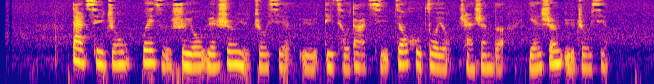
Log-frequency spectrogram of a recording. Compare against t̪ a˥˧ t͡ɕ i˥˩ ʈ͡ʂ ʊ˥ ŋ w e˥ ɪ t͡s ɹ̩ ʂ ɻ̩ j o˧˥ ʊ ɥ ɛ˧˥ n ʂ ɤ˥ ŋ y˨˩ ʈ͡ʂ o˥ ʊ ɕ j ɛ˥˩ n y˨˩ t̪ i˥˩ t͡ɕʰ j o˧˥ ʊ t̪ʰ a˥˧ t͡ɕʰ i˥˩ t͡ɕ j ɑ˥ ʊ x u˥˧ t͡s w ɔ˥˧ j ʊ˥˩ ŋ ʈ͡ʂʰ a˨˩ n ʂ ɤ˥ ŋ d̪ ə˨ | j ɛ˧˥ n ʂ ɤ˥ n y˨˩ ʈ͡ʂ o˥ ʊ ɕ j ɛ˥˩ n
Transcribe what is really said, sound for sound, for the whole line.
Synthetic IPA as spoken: t̪ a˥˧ t͡ɕʰ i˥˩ ʈ͡ʂ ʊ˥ ŋ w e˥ ɪ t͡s ɹ̩ ʂ ɻ̩ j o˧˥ ʊ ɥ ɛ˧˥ n ʂ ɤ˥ ŋ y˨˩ ʈ͡ʂ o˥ ʊ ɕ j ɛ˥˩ n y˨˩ t̪ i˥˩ t͡ɕʰ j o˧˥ ʊ t̪ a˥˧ t͡ɕʰ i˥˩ t͡ɕ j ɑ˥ ʊ x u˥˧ t͡s w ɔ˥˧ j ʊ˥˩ ŋ ʈ͡ʂʰ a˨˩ n ʂ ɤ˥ ŋ d̪ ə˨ | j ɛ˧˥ n ʂ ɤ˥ ŋ y˨˩ ʈ͡ʂ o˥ ʊ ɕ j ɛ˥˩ n

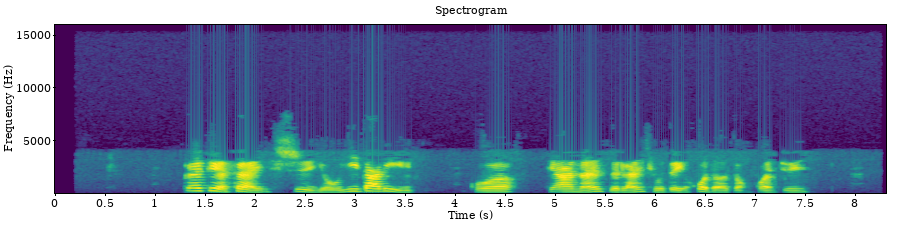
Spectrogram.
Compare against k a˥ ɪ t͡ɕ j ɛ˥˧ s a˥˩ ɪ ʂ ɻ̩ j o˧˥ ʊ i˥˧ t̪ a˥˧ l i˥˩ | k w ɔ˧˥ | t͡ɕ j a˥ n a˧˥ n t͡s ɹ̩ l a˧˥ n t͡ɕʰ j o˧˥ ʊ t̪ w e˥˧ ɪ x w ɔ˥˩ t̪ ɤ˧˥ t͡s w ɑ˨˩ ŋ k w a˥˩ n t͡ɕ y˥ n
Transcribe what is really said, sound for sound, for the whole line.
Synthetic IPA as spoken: k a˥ ɪ t͡ɕ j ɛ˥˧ s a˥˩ ɪ ʂ ɻ̩ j o˨˩ ʊ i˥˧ t̪ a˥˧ l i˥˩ | k w ɔ˧˥ | t͡ɕ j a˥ n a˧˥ n t͡s ɹ̩ l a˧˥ n t͡ɕʰ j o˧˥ ʊ t̪ w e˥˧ ɪ x w ɔ˥˩ t̪ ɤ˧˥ t͡s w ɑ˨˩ ŋ k w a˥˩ n t͡ɕ y˥ n

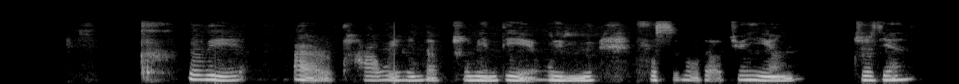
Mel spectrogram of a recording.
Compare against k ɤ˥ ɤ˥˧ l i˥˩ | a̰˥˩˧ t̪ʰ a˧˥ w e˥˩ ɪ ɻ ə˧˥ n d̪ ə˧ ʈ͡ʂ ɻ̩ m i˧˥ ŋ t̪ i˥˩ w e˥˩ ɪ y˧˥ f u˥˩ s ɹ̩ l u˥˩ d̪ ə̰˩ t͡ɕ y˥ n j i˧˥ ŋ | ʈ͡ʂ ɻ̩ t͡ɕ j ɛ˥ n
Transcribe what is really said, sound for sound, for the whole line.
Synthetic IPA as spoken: kʰ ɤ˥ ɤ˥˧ l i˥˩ | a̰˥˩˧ t̪ʰ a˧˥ w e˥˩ ɪ ɻ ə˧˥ n d̪ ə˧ ʈ͡ʂ ɻ̩ m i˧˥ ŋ t̪ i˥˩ w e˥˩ ɪ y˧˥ f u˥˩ s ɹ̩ l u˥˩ d̪ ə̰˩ t͡ɕ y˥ n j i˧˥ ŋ | ʈ͡ʂ ɻ̩ t͡ɕ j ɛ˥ n

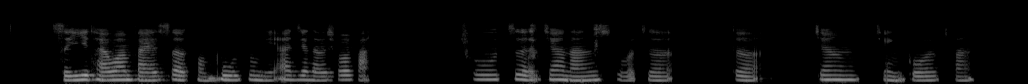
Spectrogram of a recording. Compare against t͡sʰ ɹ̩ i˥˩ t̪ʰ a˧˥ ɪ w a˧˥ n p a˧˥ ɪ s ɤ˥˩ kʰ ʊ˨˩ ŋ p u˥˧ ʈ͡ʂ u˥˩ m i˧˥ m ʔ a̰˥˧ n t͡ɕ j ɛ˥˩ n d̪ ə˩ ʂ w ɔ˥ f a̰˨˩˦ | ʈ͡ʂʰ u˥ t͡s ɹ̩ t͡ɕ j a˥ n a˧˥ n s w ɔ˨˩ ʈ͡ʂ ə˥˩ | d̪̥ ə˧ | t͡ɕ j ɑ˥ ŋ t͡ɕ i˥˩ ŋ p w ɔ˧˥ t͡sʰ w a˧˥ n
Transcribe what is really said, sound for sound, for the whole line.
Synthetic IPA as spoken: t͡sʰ ɹ̩ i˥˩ t̪ʰ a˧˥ ɪ w a˥ n p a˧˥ ɪ s ɤ˥˩ kʰ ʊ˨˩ ŋ p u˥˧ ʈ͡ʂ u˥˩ m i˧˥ ŋ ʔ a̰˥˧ n t͡ɕ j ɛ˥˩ n d̪ ə˩ ʂ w ɔ˥ f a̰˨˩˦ | ʈ͡ʂʰ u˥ t͡s ɹ̩ t͡ɕ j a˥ n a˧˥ n s w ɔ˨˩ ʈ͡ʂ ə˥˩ | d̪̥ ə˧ | t͡ɕ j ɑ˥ ŋ t͡ɕ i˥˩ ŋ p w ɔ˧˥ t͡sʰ w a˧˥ n

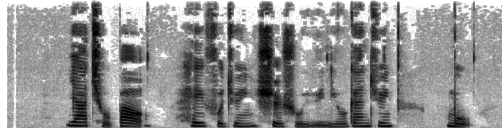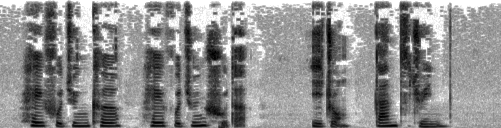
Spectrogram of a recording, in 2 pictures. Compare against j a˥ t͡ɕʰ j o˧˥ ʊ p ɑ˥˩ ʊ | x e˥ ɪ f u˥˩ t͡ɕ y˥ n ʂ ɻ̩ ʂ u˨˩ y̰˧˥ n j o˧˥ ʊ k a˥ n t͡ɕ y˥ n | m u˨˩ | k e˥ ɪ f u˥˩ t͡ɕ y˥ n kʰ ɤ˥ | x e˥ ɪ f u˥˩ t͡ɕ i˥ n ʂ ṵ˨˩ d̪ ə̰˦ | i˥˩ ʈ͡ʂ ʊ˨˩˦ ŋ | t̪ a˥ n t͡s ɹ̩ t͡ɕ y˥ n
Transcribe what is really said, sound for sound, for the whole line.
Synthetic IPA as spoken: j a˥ t͡ɕʰ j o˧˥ ʊ p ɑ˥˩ ʊ | x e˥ ɪ f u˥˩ t͡ɕ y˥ n ʂ ɻ̩ ʂ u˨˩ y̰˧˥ n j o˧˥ ʊ k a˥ n t͡ɕ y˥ n | m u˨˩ | x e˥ ɪ f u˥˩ t͡ɕ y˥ n kʰ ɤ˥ | x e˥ ɪ f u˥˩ t͡ɕ y˥ n ʂ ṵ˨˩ d̪ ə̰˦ | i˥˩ ʈ͡ʂ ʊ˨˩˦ ŋ | t̪ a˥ n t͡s ɹ̩ t͡ɕ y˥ n

